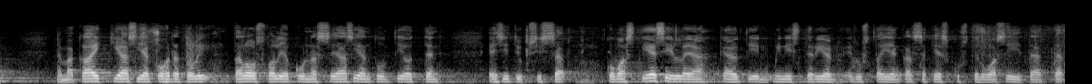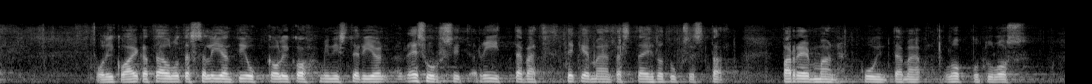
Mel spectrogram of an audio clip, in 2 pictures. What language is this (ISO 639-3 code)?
fin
